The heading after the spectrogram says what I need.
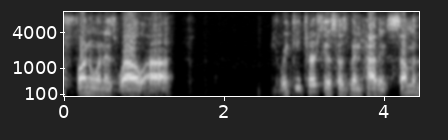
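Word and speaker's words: Turcios: We got Ricky Churasov. Oh man, I'm so bad at pronouncing names. We know that. Ricky, how would you pronounce that, Oscar? Tercios. It's pretty easy. Tercios.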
